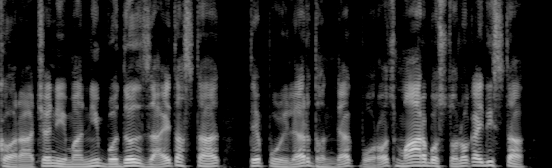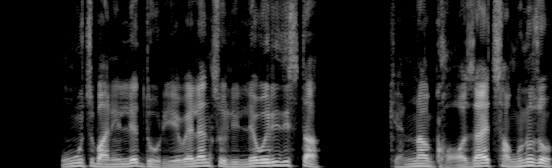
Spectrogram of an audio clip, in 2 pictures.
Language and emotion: Goan Konkani, fearful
